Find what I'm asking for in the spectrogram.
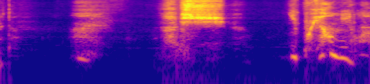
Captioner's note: sigh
